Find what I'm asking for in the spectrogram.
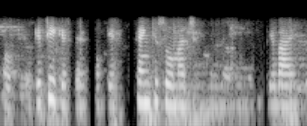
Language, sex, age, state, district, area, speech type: Urdu, female, 18-30, Uttar Pradesh, Aligarh, urban, conversation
